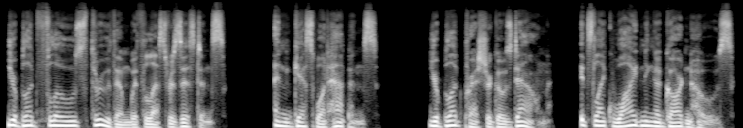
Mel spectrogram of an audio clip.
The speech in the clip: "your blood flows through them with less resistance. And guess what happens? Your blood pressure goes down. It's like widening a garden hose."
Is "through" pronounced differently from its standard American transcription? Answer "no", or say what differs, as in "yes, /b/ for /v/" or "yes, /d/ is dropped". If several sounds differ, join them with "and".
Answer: no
